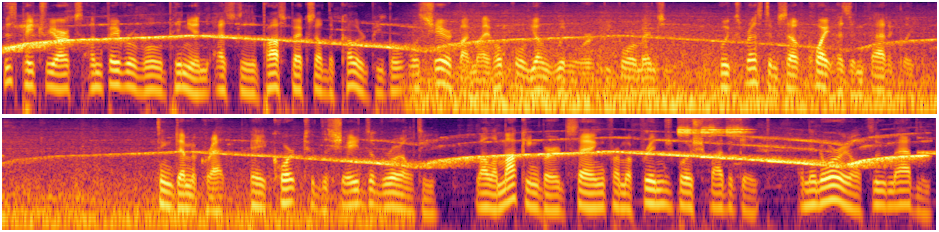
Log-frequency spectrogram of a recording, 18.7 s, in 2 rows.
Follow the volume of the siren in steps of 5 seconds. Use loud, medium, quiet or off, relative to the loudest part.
loud, quiet, medium, loud.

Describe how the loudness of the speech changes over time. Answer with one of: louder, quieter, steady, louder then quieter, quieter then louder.
steady.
